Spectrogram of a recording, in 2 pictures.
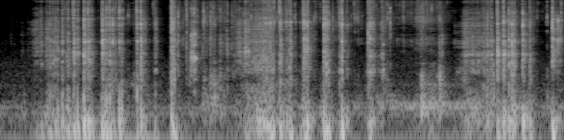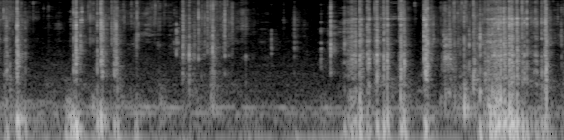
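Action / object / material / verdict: scrape / bar of soap / soap / none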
